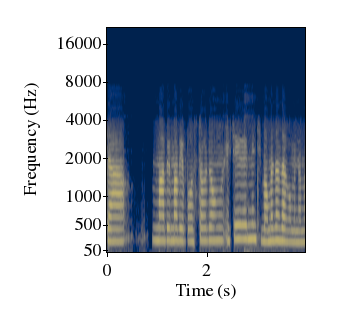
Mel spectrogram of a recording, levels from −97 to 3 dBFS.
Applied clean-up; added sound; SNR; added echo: neural separator model SepFormer DNS4.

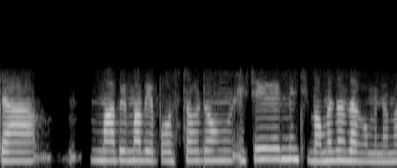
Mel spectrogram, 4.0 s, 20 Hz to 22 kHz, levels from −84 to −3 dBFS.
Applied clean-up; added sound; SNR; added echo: none; none; none; none.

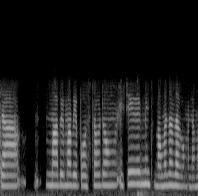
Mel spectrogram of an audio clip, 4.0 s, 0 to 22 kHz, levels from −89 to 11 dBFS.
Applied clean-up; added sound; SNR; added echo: neural diffusion model UNIVERSE++.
